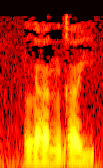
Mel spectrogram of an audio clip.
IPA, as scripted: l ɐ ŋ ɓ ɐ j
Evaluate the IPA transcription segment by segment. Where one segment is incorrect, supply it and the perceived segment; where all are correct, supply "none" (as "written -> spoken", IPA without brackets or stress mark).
ɓ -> ɡ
